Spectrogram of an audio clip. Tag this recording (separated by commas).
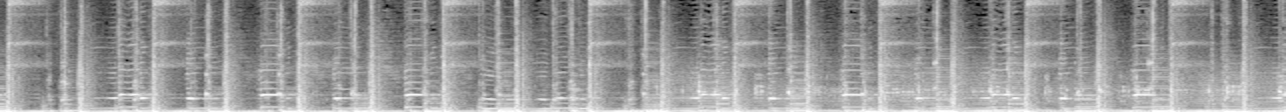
Music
